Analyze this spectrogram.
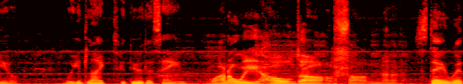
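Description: A woman speaks softly and warmly.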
